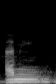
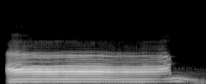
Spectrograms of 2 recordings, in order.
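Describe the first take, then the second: First: The first vowel is short. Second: The m is doubled after a long vowel. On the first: "Dibaca pendek ya" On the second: "Mimnya ada tasdidnya itu"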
